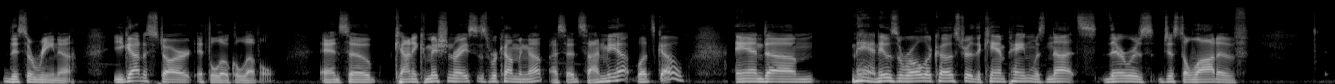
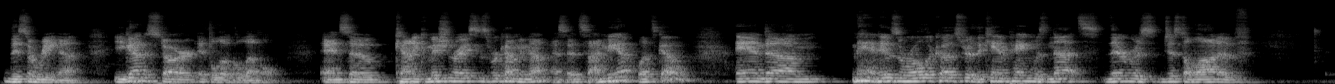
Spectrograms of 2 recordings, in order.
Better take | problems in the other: first | off-mic speech; far // room echo; slight; dies away in 0.4 s

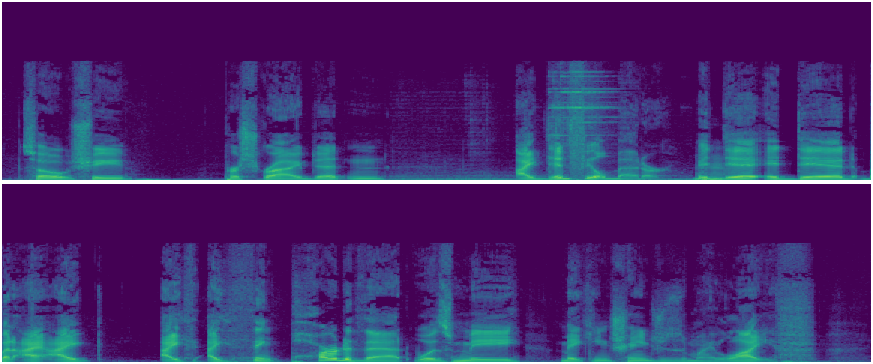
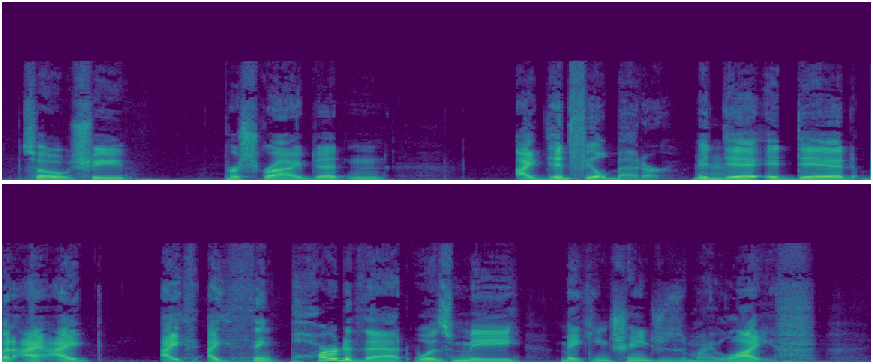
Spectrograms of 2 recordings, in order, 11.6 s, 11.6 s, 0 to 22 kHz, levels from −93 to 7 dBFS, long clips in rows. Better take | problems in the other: second | clattering dishes; noticeable; from 2.5 to 4.5 s; peak 9 dB below the speech

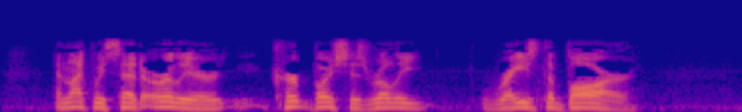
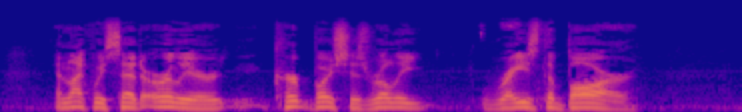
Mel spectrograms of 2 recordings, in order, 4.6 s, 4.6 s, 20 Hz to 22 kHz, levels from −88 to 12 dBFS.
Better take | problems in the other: second | garbled, watery; badly; nothing above 5.5 kHz; slightly in the second

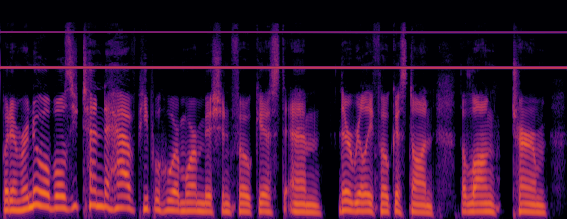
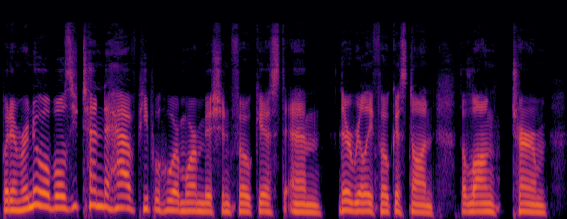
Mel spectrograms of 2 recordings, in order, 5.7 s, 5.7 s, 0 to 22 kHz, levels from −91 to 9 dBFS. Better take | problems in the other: second | high-pitched whine; loud; throughout; 6 kHz, 7 dB below the speech

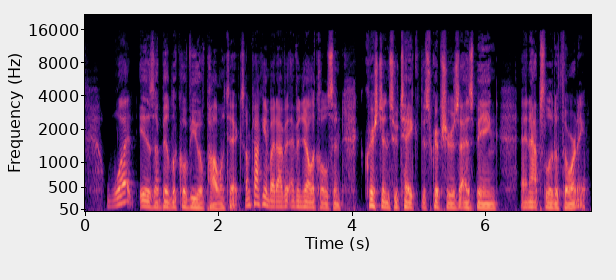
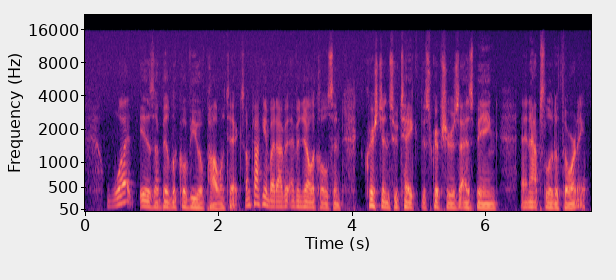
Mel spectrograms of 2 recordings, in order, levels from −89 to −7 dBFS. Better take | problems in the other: first | hiss; noticeable; throughout; 20 dB below the speech

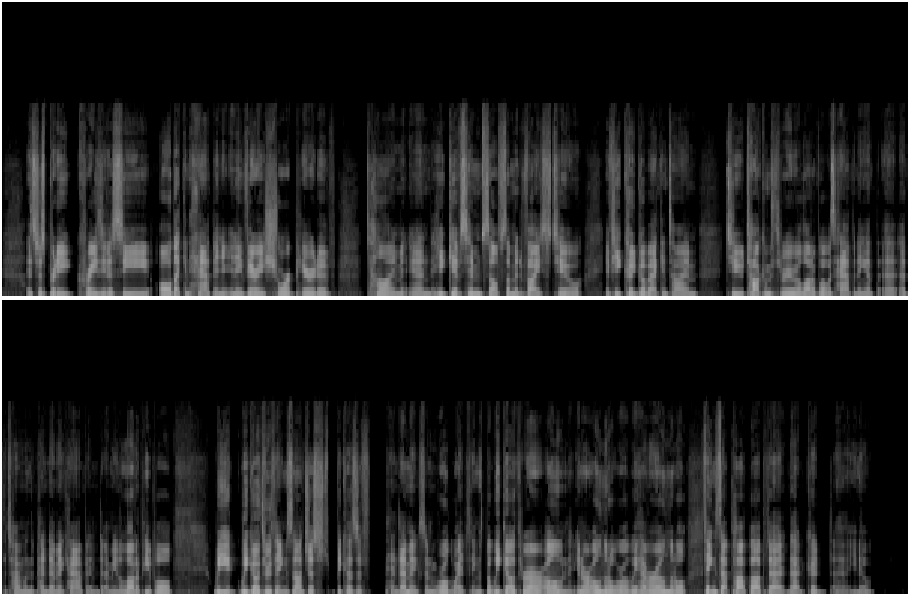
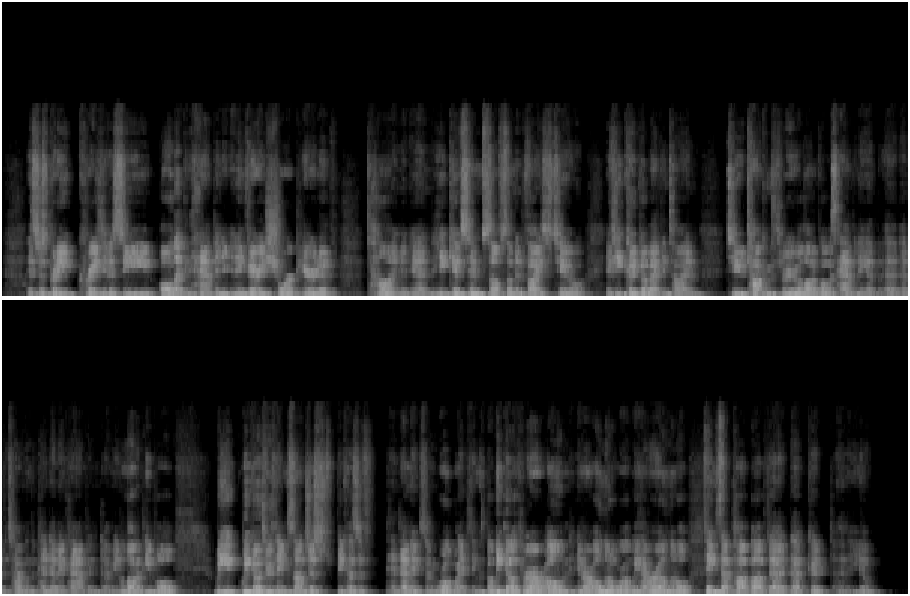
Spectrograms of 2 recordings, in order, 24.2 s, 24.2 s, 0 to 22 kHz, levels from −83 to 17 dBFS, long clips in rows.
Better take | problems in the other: first | off-mic speech; far // room echo; slight; dies away in 0.3 s

